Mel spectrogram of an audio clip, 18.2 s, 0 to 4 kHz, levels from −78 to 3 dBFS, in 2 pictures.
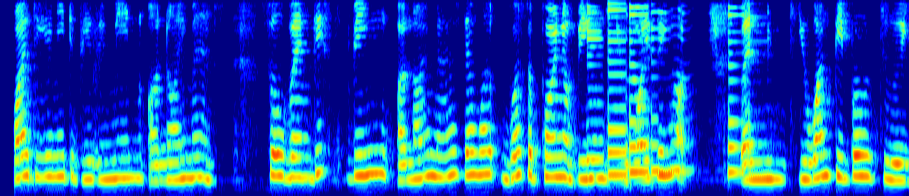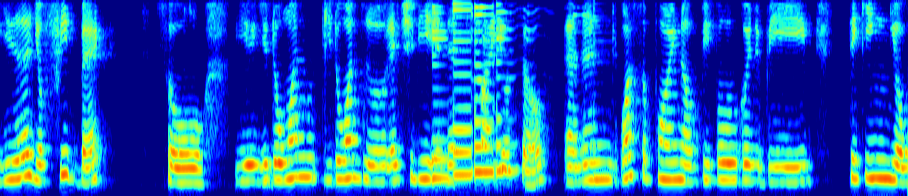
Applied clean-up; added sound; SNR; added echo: neural mask model DeepFilterNet 3.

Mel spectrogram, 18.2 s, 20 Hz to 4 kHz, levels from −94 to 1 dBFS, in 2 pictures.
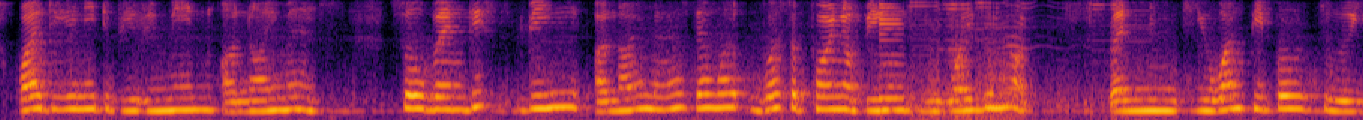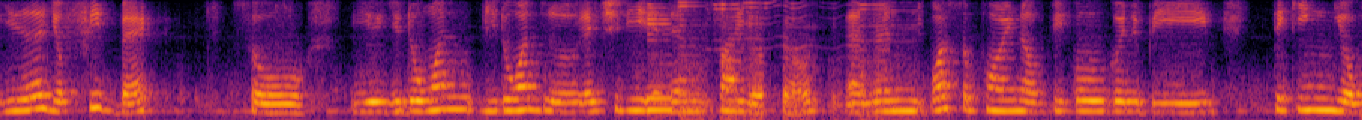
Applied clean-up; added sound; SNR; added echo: neural separator model SepFormer DNS4.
